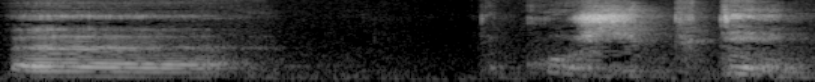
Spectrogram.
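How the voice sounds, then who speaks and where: A man rambles crudely to his viewers, circling back to the same complaints again and again. His voice is bright and pushed forward. The recording is roomy and echoing. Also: a little high, lively intonation, slow pace. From France. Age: 30s. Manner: rambling, crude, repeats himself. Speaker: vlogger. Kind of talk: casual rant to camera. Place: outdoors in sunny street.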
